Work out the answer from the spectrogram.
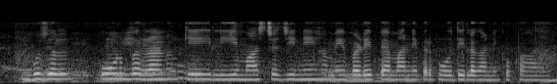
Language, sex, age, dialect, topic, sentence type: Hindi, female, 18-24, Marwari Dhudhari, agriculture, statement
